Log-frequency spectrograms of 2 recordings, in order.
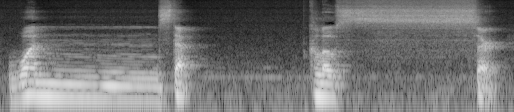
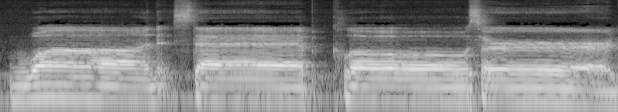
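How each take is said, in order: First: The consonants are held longer than the vowels. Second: The vowels are held longer than the consonants.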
